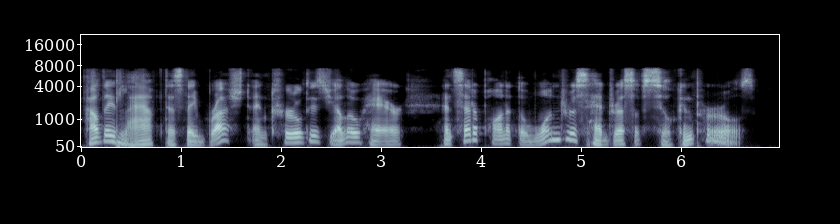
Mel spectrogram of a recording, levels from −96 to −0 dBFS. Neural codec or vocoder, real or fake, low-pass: codec, 24 kHz, 3.1 kbps, DualCodec; fake; 7.2 kHz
